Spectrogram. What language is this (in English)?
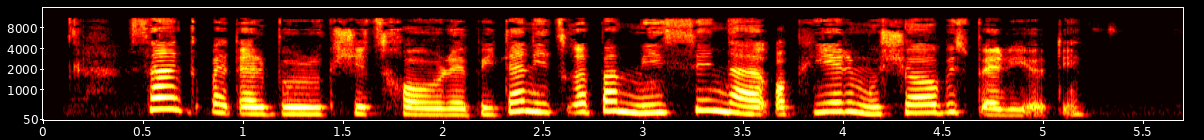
Georgian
